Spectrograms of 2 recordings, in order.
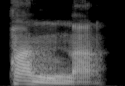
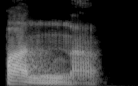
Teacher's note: because N is a sonorous consonant these two consonants should not be re-articulated but elongated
